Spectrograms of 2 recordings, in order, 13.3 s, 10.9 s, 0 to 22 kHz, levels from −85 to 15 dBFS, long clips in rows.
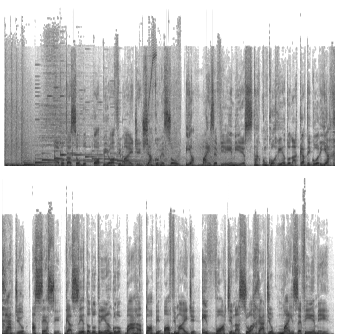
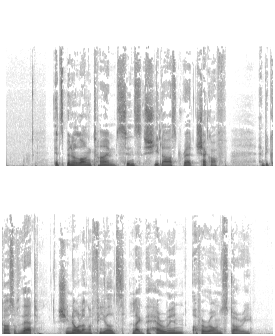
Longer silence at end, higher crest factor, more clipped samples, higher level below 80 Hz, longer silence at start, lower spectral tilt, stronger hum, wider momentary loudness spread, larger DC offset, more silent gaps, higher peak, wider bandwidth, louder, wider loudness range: second, 0.1 s vs 0.45 s; second, 10 dB vs 20 dB; neither; first, -22 dBFS vs -44 dBFS; about the same, 0.05 s vs 0.1 s; second, -4 dB/octave vs -5.5 dB/octave; neither; second, 4 LU vs 12 LU; first, 0.7% vs under 0.1%; neither; first, 0 dBFS vs -4 dBFS; first, 19.5 kHz vs 16 kHz; first, -10 LUFS vs -24 LUFS; about the same, 1 LU vs 3 LU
